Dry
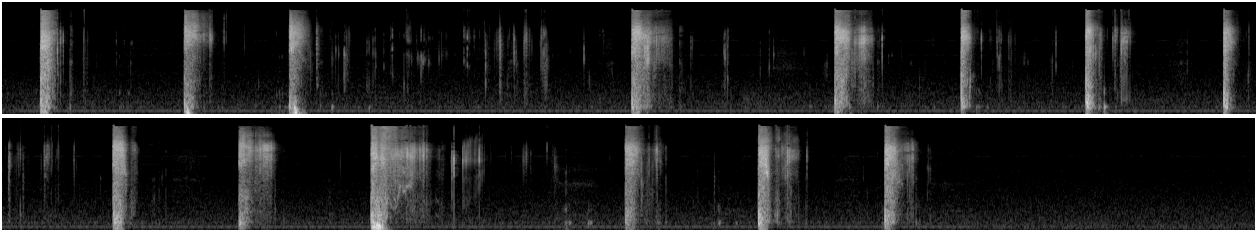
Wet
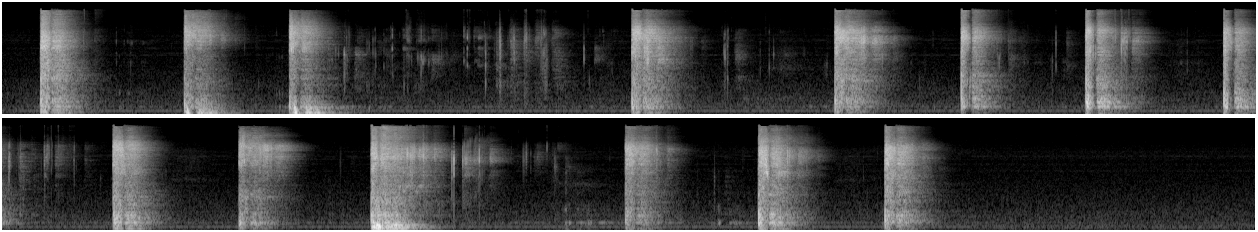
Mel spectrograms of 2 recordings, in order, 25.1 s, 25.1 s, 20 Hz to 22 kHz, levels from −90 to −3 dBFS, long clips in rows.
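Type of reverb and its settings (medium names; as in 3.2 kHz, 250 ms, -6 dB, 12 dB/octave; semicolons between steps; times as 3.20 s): plate-style reverb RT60 0.7 s, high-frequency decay 0.65×, pre-delay 100 ms, DRR 4 dB; trim +5 dB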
